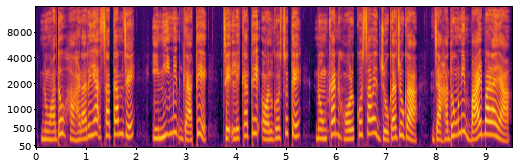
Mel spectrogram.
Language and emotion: Santali, surprised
